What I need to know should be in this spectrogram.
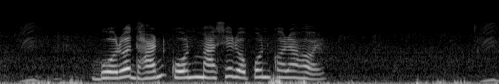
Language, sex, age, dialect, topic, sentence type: Bengali, female, 18-24, Standard Colloquial, agriculture, question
